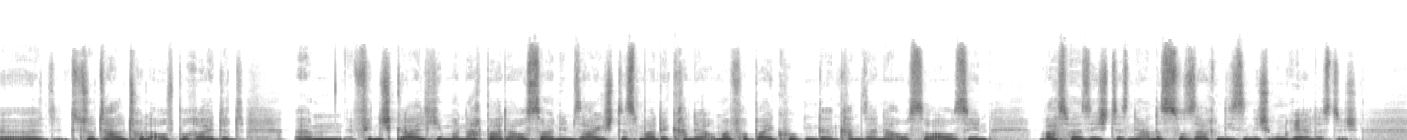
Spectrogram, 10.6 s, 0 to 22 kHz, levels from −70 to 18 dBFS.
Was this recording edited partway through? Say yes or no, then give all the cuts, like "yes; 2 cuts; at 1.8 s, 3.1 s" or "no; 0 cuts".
no; 0 cuts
